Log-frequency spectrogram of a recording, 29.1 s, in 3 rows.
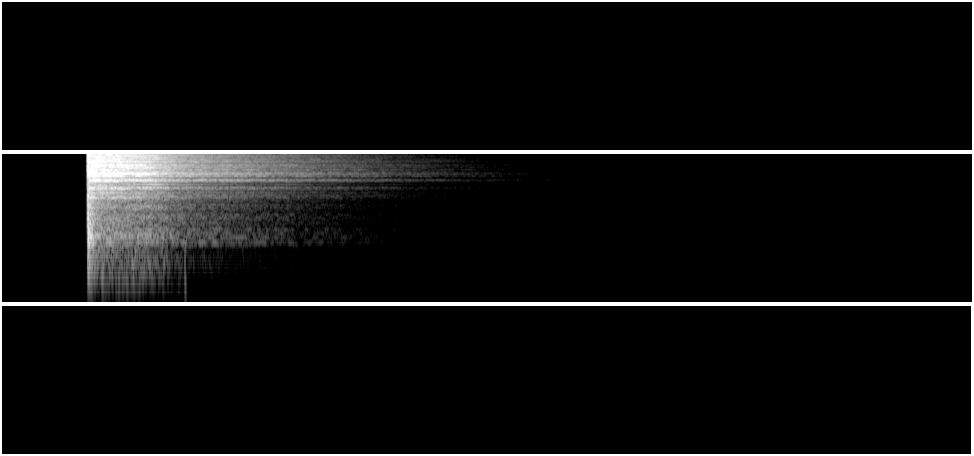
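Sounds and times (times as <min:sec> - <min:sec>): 
crash cymbal in future house music: 0:10.6 - 0:12.9.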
